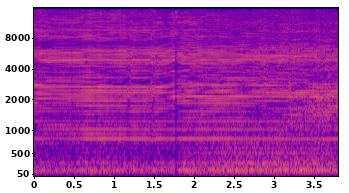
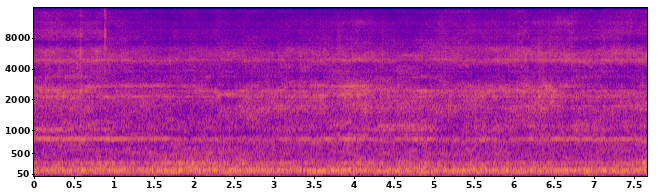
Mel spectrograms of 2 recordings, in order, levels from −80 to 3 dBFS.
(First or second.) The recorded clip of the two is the first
